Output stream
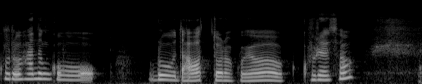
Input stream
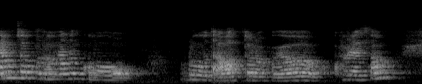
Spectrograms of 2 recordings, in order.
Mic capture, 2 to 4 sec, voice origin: echo only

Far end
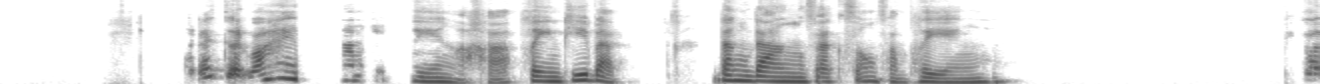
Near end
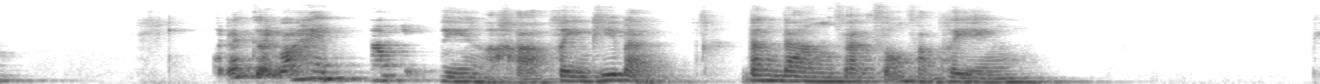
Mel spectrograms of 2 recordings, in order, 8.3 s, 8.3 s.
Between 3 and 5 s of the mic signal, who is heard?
echo only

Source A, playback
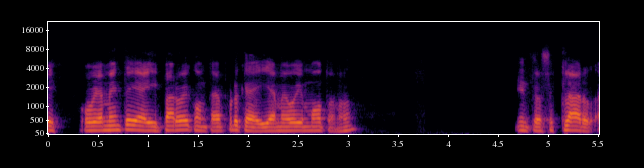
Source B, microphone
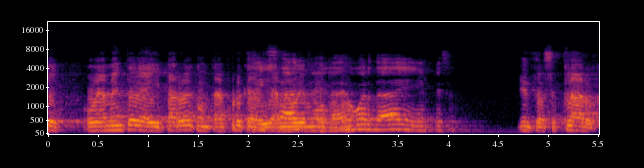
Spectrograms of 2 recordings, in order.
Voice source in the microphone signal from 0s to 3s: both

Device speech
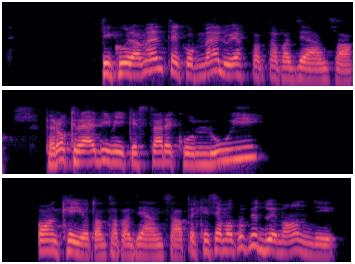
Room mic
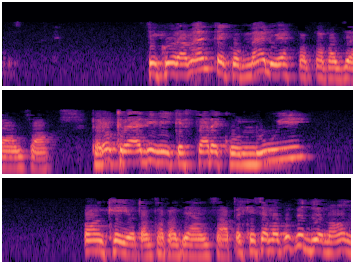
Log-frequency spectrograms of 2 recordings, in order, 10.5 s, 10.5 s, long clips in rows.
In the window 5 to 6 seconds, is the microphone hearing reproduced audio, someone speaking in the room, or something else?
echo only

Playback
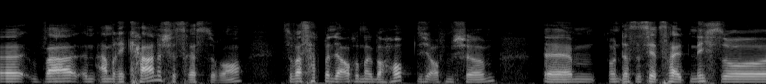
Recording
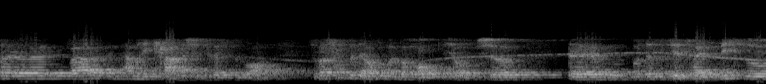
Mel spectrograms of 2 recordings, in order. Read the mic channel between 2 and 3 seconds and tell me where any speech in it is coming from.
echo only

